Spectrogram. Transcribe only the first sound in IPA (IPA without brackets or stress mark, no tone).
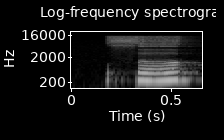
θ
